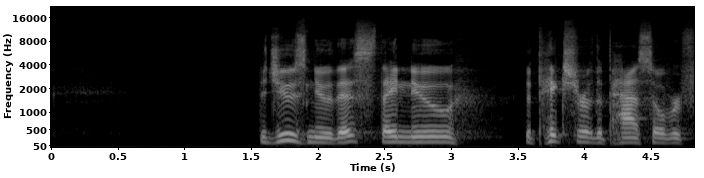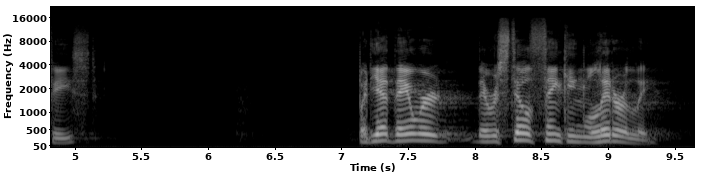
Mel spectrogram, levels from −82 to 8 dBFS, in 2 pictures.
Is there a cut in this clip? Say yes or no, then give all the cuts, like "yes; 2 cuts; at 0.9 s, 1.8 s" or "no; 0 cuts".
no; 0 cuts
